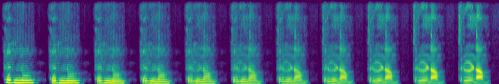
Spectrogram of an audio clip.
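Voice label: Proto-Indo-European trno to Sanskrit trNam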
